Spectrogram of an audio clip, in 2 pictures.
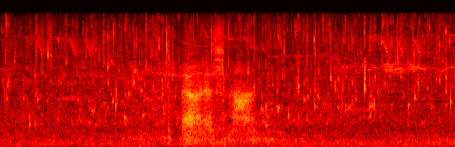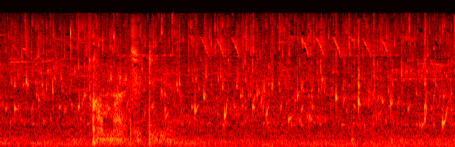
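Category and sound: nature, water trickling and splashing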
